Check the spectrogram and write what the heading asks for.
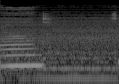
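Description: A single held vocal note from a person, on one steady, slightly falling pitch, lasting about a second. A faint steady low hum runs underneath throughout.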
